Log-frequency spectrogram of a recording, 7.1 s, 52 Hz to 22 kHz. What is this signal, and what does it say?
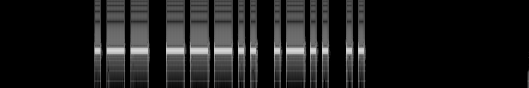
Morse code, heard as a keyed tone, about 15 wpm, 700 Hz. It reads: W8LI
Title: USA Call Signs - 4 Characters - 15wpm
